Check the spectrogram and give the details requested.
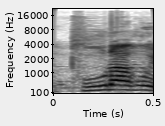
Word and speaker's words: VOO: 그래서 이걸 VOO라고 하고요. 부라고 읽어요. 우리가 통상.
